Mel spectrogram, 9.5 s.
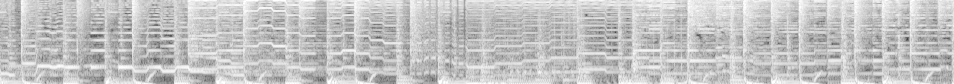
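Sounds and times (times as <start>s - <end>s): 
ringtone: 0.2s - 9.4s.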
